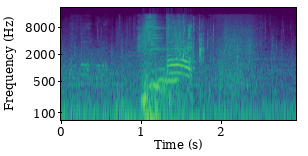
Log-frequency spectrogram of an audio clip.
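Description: A heavy blade swings and strikes with a loud whoosh.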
